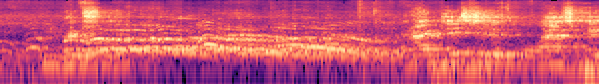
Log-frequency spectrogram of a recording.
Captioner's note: audience whoops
